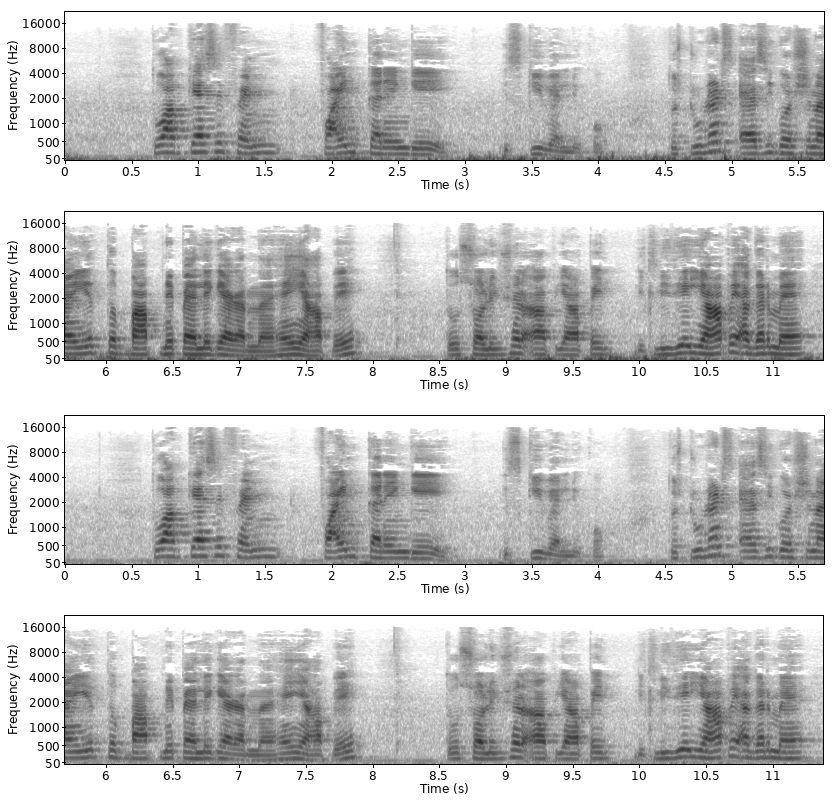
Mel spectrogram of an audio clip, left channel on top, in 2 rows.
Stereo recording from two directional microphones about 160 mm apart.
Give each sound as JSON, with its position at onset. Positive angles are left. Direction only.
{"t": 0.7, "sound": "speech", "side_deg": -10}
{"t": 4.5, "sound": "speech", "side_deg": 5}
{"t": 8.5, "sound": "speech", "side_deg": 10}
{"t": 10.2, "sound": "speech", "side_deg": 30}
